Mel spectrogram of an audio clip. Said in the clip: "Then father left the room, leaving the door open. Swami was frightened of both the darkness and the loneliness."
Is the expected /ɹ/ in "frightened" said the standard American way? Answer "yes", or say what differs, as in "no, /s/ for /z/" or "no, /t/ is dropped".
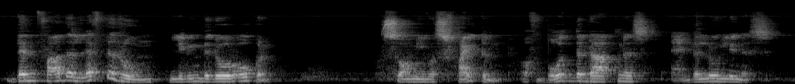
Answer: no, /ɹ/ is dropped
